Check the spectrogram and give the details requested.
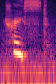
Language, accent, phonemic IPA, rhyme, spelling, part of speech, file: English, US, /ˈtɹeɪst/, -eɪst, traced, adjective / verb, En-us-traced.ogg
- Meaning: simple past and past participle of trace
